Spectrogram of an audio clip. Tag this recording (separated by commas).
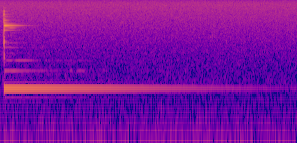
Bell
